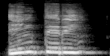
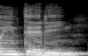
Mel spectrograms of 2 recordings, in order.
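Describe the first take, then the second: First: Ínterim high and long on ÍN; first-syllable stress. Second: Interim stressed on the final RIM; last-syllable stress. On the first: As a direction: stretch the start of Ínterim. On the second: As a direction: land on the end of interim. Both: Shown as a demonstration. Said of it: "a pronúncia é ínterim e não interim".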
